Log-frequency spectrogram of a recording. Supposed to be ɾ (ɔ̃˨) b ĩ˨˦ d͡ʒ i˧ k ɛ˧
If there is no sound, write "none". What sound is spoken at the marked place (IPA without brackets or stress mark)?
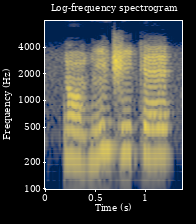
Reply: ɔ̃˨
